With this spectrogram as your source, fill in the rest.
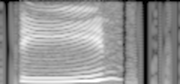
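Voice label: "din2", Cantonese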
